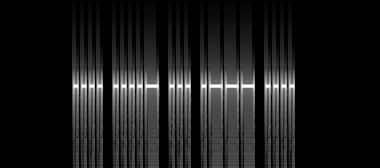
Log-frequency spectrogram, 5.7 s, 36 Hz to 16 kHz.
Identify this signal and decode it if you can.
Morse code, heard as a keyed tone, about 20 wpm, 700 Hz. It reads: H4SJH
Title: Five Challenging Letter-Number Combinations 20wpm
